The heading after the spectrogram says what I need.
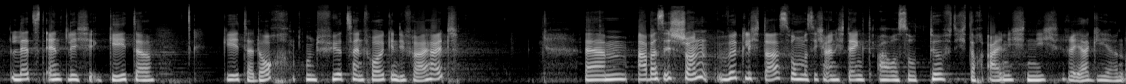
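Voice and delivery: ordinary delivery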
